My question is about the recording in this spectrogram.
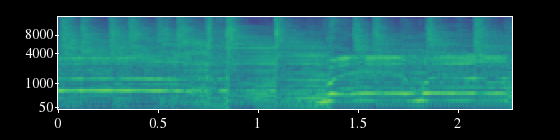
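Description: A man singing drawn-out held notes over a strummed acoustic guitar. One long note ends a little over half a second in, and a lower wavering note starts about a second and a half in.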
